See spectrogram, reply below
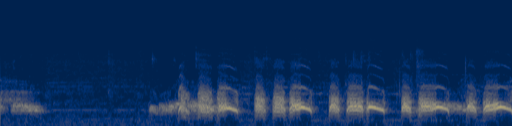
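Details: Spotted dove, tame and an eager singer, with stuttering (gagap) cooing: one soft coo, a pause of over a second, then a rapid burst of short, clipped hooting coos repeated in quick succession, slightly buzzy and rolling.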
